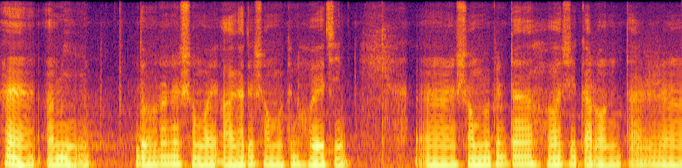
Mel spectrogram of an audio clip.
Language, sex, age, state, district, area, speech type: Bengali, male, 18-30, West Bengal, Murshidabad, urban, spontaneous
